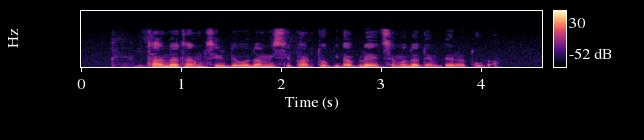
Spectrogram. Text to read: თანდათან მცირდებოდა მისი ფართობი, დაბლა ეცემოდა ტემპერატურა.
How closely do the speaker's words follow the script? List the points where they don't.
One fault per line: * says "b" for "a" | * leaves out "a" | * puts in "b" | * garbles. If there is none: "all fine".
all fine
